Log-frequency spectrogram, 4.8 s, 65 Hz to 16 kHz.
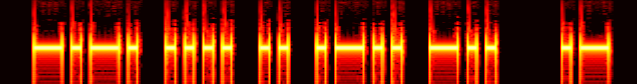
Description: Morse code, heard as a keyed tone, about 17 wpm, 700 Hz. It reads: CHILD A
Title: Sentences from Top 800 Words 17wpm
